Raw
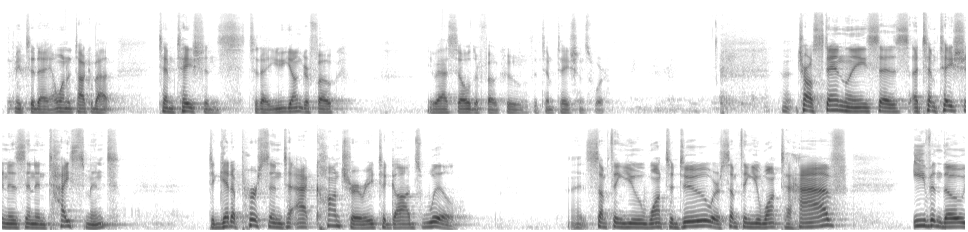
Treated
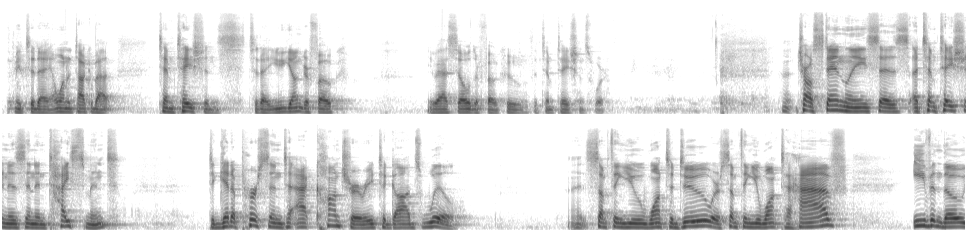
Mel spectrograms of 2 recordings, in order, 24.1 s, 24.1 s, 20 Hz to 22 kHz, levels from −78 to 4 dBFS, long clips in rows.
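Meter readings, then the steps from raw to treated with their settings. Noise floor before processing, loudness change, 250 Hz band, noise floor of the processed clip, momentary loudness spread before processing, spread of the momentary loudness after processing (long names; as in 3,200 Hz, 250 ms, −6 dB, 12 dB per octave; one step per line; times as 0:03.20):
−65 dBFS, +1.5 dB, +1.5 dB, −64 dBFS, 15 LU, 15 LU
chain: hum removal 325.7 Hz, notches 16
level +1.5 dB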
